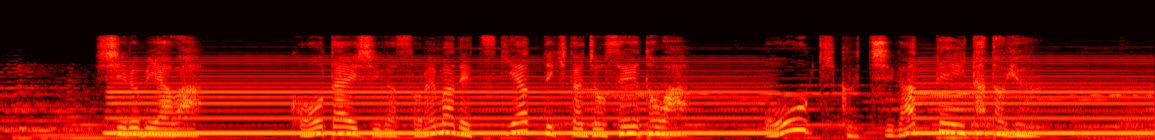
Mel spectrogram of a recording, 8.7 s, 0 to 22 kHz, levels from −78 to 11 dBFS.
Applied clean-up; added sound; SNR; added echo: none; Wind instrument, woodwind instrument; 0 dB; none.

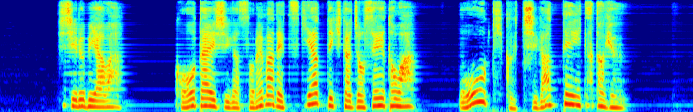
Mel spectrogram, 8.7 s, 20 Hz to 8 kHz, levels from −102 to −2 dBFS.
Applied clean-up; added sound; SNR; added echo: neural mask model DeepFilterNet 3.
